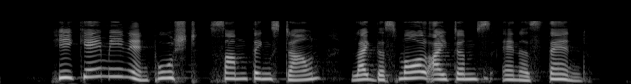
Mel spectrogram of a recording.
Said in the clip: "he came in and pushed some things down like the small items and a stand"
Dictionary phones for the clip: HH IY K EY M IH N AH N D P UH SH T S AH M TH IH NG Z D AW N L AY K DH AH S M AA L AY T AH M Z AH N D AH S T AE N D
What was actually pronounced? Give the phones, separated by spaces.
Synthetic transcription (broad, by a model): HH IY K EY M IH N AH N D P UH SH T S AH M T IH NG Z D AW N L AY K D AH S M AA L AY T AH M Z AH N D AH S T AE N D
